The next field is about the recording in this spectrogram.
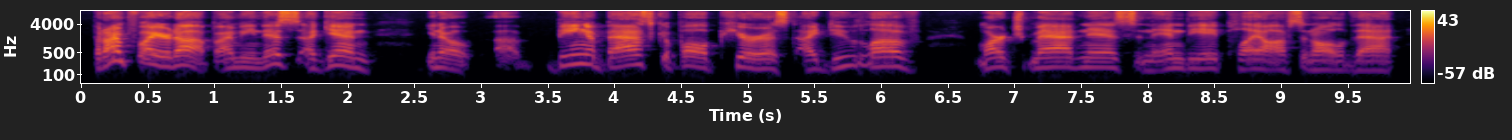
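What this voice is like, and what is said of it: Hoarse voice. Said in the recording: “I apologize, my voice... it's still attacking my voice... I'm hoarse”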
